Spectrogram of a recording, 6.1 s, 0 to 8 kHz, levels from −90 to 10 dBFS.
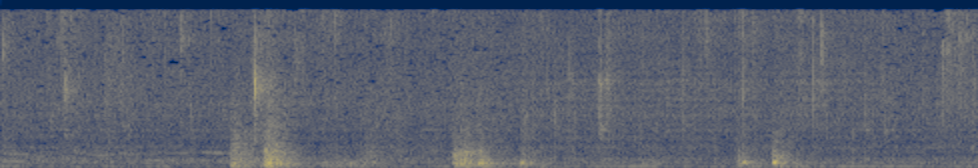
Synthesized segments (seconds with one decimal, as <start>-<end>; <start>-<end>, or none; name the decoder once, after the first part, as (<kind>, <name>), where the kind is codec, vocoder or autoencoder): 3.2-5.5 (codec, DAC)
